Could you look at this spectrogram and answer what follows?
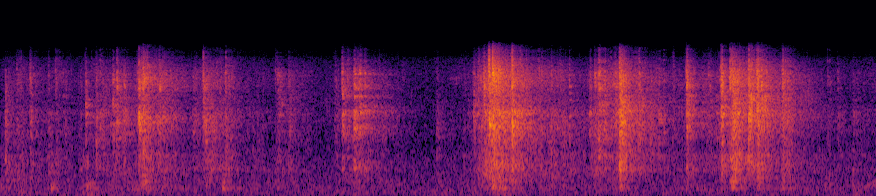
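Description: Stiga table hockey game in play: control rods sliding and twisting in the table and plastic players and puck clacking, an irregular clatter with louder bursts about five seconds in and again around six to seven seconds in.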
